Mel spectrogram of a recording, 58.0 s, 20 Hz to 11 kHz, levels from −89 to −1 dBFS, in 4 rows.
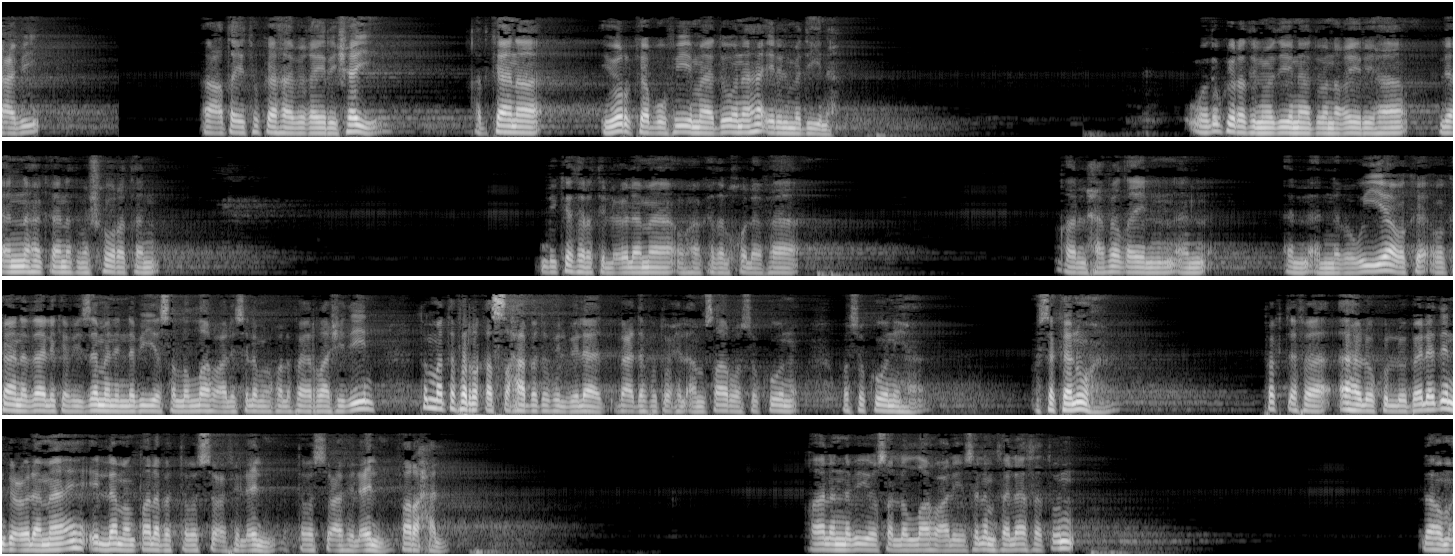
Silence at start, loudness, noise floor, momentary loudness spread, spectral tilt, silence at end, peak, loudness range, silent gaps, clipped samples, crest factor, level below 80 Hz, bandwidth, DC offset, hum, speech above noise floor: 0 s; -22 LUFS; -80 dBFS; 13 LU; -6 dB/octave; 0 s; -6 dBFS; 11 LU; none; under 0.1%; 18 dB; -58 dBFS; 8 kHz; under 0.1%; none; 59 dB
